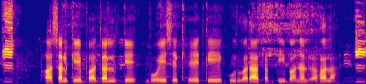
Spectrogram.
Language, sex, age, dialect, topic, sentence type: Bhojpuri, male, 18-24, Western, agriculture, statement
